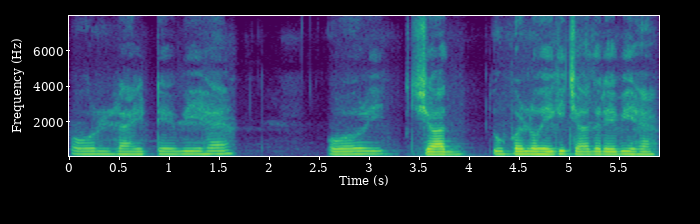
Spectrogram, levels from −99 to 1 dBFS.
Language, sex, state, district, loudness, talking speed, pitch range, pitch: Hindi, male, Uttar Pradesh, Saharanpur, -19 LUFS, 120 wpm, 150-160 Hz, 155 Hz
